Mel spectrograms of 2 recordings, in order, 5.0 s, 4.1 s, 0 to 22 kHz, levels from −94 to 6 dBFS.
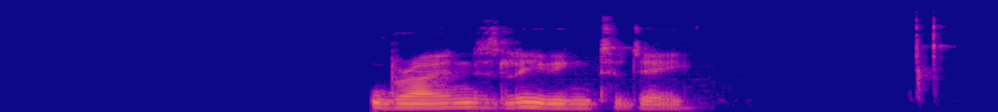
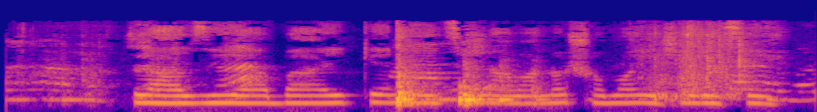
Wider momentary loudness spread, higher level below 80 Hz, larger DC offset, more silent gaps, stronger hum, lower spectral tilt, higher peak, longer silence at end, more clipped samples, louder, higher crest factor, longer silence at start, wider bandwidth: first, 16 LU vs 11 LU; second, -78 dBFS vs -64 dBFS; neither; neither; neither; first, -6 dB/octave vs -3 dB/octave; second, -18 dBFS vs 0 dBFS; first, 0.25 s vs 0 s; neither; second, -35 LUFS vs -21 LUFS; about the same, 20 dB vs 22 dB; first, 1.85 s vs 0.05 s; first, 13 kHz vs 11.5 kHz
